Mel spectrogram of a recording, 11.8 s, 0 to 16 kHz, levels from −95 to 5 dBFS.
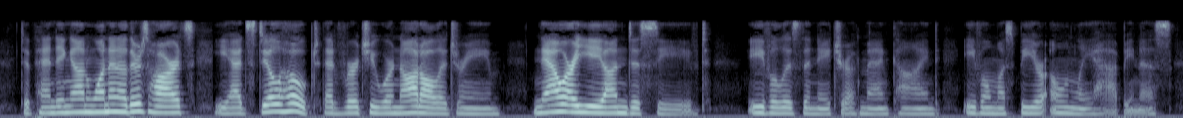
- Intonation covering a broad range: No, average, 3.3 semitones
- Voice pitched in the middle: Yes, medium, 175 Hz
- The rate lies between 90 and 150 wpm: No, average, 160 wpm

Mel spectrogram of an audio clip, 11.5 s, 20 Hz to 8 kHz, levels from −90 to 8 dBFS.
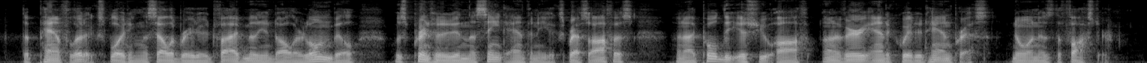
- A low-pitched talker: Yes, very low, 80 Hz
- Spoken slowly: No, average, 180 wpm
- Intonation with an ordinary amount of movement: No, narrow, 2.2 semitones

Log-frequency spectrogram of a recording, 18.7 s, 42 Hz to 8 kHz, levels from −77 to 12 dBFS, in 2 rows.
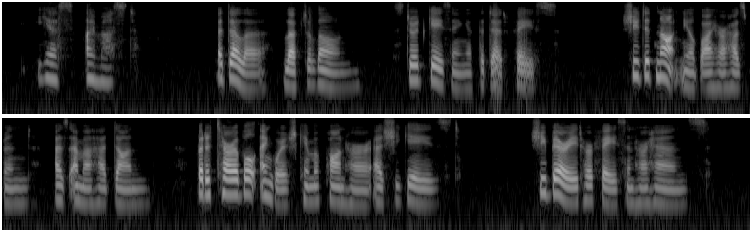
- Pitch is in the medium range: Yes, medium, 155 Hz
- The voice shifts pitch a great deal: No, average, 4.5 semitones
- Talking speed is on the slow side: Yes, slow, 130 wpm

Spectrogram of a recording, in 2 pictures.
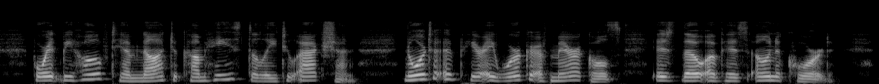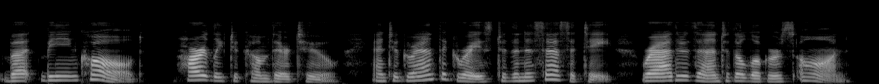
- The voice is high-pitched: No, medium, 170 Hz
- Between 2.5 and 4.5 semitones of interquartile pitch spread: Yes, average, 3.9 semitones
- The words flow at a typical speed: Yes, average, 150 wpm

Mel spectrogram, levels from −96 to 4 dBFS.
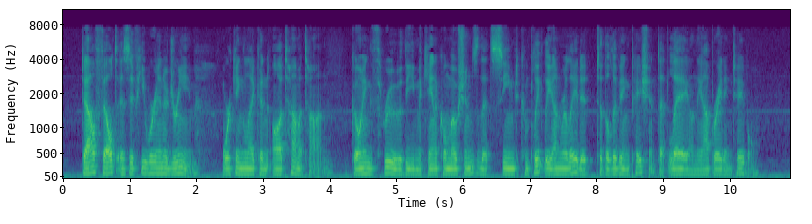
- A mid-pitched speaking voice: No, low, 100 Hz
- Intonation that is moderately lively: No, narrow, 1.5 semitones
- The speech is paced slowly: No, average, 170 wpm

